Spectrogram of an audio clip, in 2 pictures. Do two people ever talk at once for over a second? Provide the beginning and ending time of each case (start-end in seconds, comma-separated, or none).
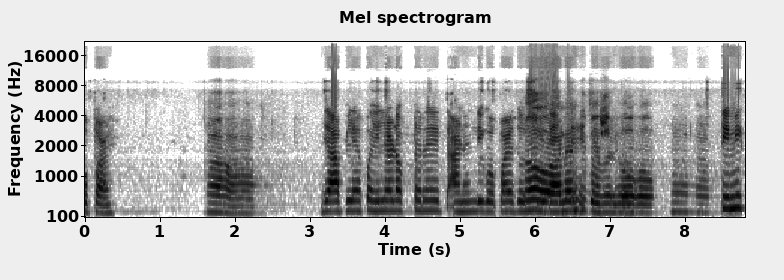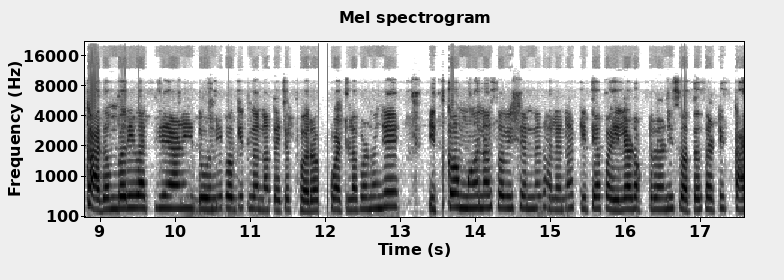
5.9-7.3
